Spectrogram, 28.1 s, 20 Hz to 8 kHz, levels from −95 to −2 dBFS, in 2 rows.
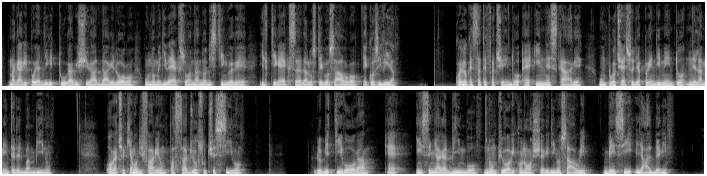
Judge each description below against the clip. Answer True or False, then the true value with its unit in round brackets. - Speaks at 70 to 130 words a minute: True (120 wpm)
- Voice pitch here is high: False (105 Hz)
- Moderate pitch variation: True (3.9 semitones)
